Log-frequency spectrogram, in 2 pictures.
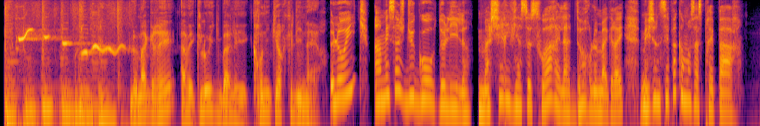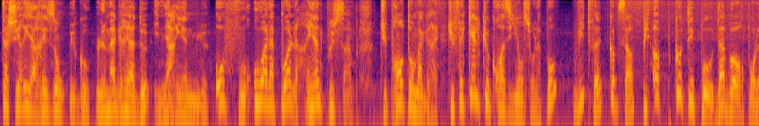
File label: radio 30s Jingle; Le magret avec Loïc Ballet; La Fiancée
